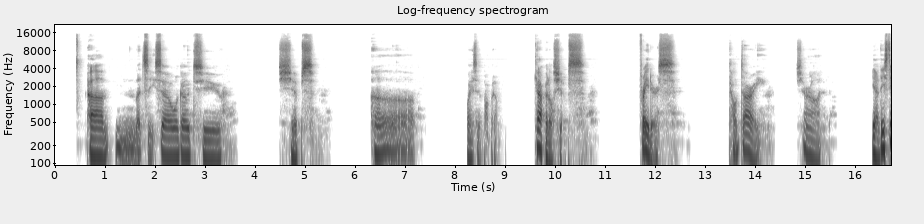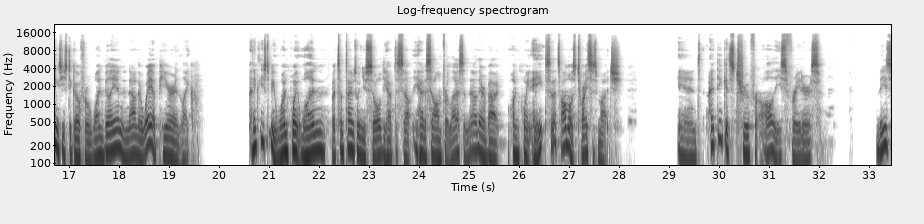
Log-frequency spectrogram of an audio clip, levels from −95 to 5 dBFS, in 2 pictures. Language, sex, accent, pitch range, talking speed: English, male, American, 120-150 Hz, 145 wpm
